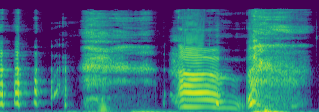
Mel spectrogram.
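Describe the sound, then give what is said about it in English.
Audible breaths: a few short puffs, then a long airy exhale, a brief voiced whimpering sigh, and another breathy gasp-like rush of air. “Well, I'll try to stop breathing.”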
